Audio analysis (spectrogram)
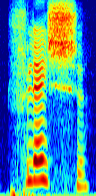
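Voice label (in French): "FLECHE", French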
